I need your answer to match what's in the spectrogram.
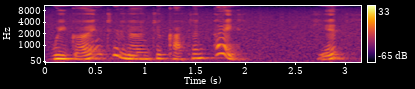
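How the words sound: There is a pause before 'kids'. The kids are being addressed. "with punctuation it becomes"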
